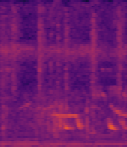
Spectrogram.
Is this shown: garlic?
no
